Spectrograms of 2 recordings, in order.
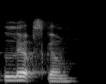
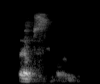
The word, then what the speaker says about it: Lipscomb: How do you pronounce his last name? I'm sorry. – Lipscomb. – Lipscomb.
